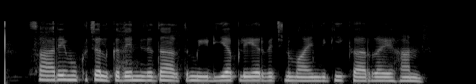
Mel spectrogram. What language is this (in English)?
Punjabi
